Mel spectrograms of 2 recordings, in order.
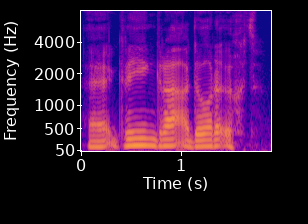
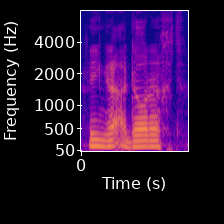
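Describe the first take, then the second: First: "Green Gra Adora Ucht" read slowly, syllable by syllable; phonetic reading. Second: "Green Gra Adora Ucht" run together at normal speed; quicker run-through. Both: Shown as a demonstration.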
